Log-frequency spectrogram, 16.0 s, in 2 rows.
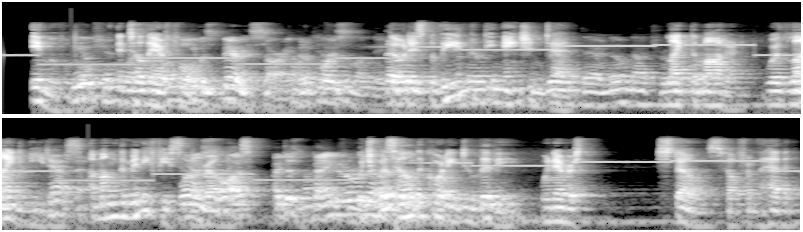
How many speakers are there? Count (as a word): three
